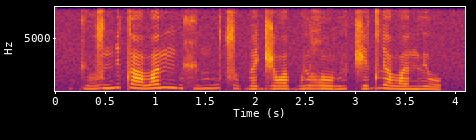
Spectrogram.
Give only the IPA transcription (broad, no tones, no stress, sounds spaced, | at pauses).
kʲ ɔ̤ z ŋ i t a ɐ̯ lˠ ɛ n ŋ ṳ xʲ ṳ ʎ ṳ t͡s ɔ̤ b ɛ d͡ʒ ɔ ɐ̯ b ɔ̤ lʲ ʁ o ɾ ṳ lʲ t͡ʃ ɪ d ʎ ɛ lˠ e n lʲ o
